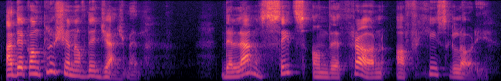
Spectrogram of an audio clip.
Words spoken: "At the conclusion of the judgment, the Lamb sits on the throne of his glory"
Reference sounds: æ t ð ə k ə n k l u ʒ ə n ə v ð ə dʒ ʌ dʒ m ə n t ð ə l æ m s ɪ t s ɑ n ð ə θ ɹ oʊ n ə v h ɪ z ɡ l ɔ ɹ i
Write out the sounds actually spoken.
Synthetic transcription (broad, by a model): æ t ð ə k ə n k l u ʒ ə n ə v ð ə dʒ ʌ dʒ m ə n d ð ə l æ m s ɪ t s ɑ n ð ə θ ɹ oʊ n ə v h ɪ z ɡ l ɔ ɹ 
